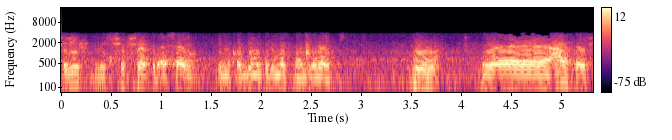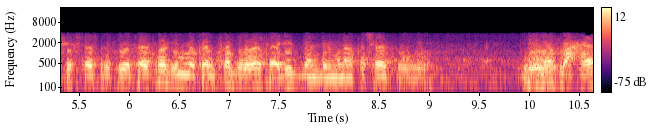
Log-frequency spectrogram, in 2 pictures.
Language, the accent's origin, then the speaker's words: Arabic; Egypt; لكن يقال عندنا في مصر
